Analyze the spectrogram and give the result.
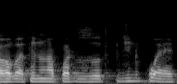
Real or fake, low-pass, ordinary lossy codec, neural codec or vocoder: fake; 7.2 kHz; none; codec, 44.1 kHz, 2.6 kbps, SNAC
